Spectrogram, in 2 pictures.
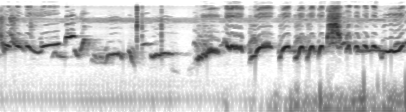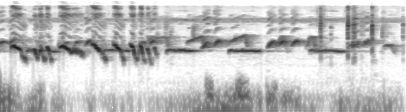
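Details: White-rumped shama from Borneo in a morning song meant to lead other birds into singing: fast chattering runs of squeaky notes, sharp whistles and buzzy phrases delivered almost without pause, soft low thumps in the background.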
